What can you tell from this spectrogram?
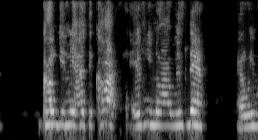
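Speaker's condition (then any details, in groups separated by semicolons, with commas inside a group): Cerebral palsy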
